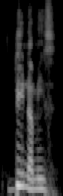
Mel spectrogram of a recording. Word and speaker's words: dunamis: Se escribe dunamis, pero es una I francesa, dinamis, que significa poder, autoridad, unción, maravillas y milagros.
